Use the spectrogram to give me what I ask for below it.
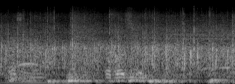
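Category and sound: crowd, audience applauding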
